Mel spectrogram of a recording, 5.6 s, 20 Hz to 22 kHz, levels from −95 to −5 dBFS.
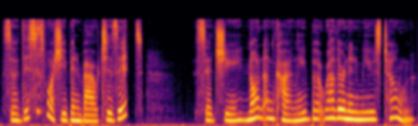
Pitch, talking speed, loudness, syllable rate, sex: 240 Hz, 205 wpm, -16 LUFS, 5.4 syllables/s, female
